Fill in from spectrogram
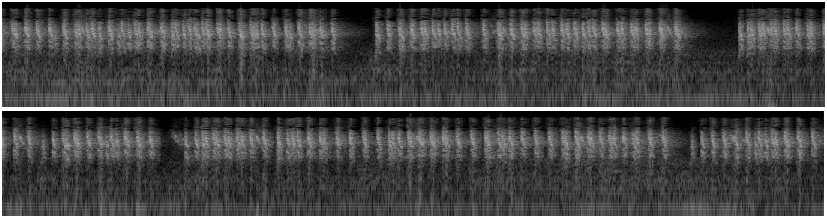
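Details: Sparrow lure calls: a near-continuous chatter of fast, high, harsh chirps lasting several seconds at a time, broken by a few brief silences.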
